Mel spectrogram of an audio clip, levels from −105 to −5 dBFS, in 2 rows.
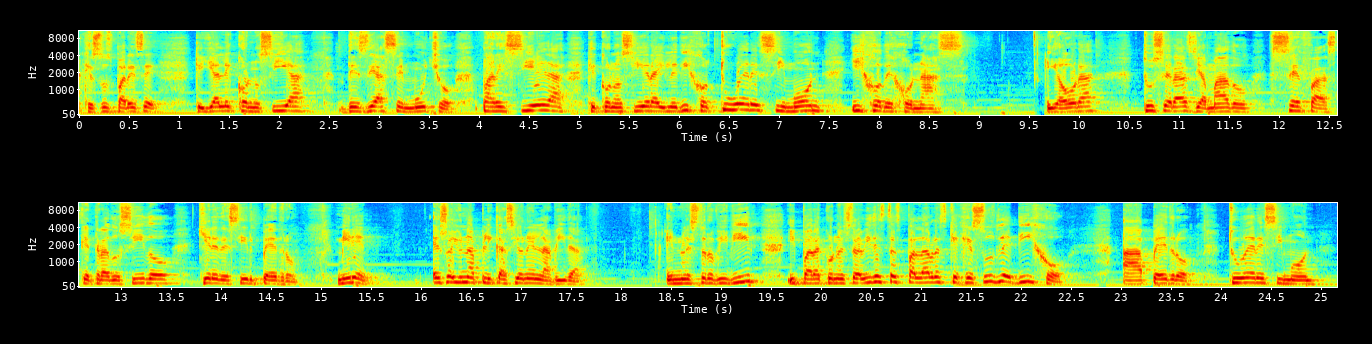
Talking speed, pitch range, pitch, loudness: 140 wpm, 145-185 Hz, 170 Hz, -18 LUFS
